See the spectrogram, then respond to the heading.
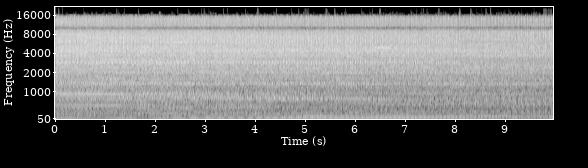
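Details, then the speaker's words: A 2016 Subaru WRX (FA20 DIT), bought a month earlier, idles loud with a dull, uneven knock under light throttle. It persists after draining the fuel; the owner fears a spun rod bearing. "um still got the knock all right I'm gonna do something else and check back later"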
